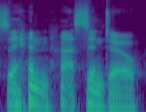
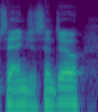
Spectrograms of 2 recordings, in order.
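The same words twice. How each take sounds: First: Jacinto begins with an H sound. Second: Jacinto begins with an English J sound. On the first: The speaker calls it right. "It's pronounced like an H" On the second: The speaker calls it wrong. "I've hated the name San Jacinto or saying the name San Jacinto like that"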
